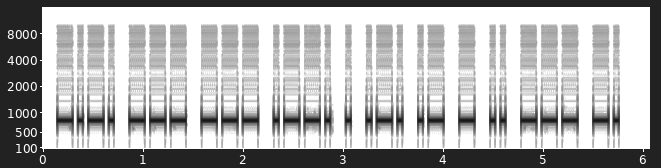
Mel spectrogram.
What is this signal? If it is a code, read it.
Morse code, heard as a keyed tone, about 23 wpm, 800 Hz. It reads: COOPERATION
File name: ANGLAIS texte clair 3 vitesse 22 mots minute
